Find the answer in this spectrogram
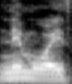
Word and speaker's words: Nimue: I'm not going to like research Nimue. her. any further. Just Nimue. Nimue. Nimue. Nimue. Like Nim and Way.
